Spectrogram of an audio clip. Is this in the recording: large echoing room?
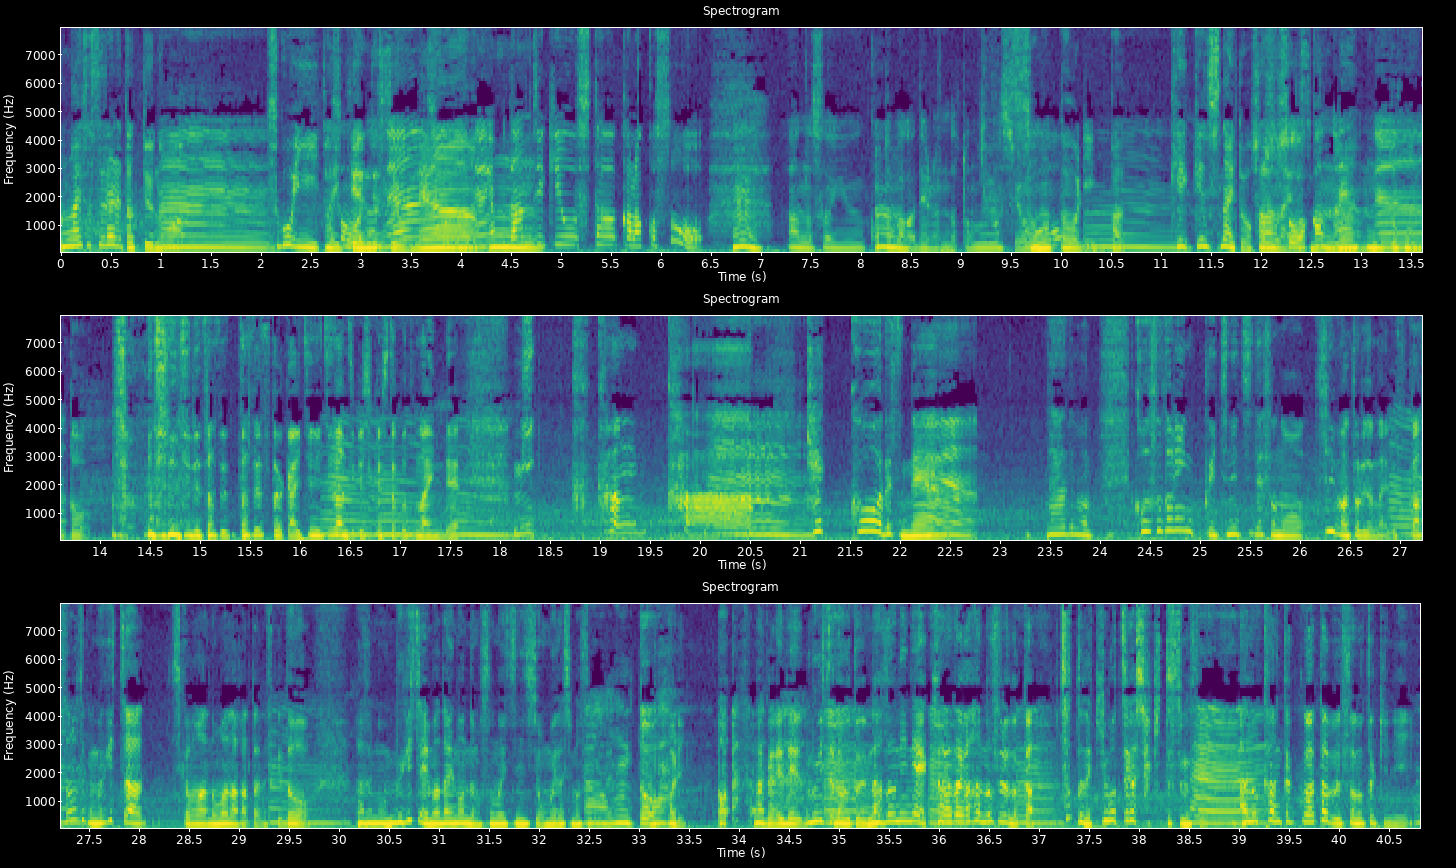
no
